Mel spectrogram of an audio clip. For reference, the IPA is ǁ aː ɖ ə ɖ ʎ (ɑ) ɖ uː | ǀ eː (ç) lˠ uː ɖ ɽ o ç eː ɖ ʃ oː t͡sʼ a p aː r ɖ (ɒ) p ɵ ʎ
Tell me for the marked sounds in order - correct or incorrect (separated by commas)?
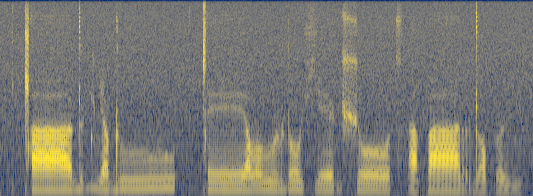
correct, incorrect, correct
